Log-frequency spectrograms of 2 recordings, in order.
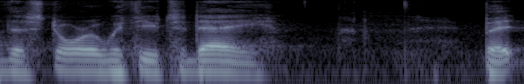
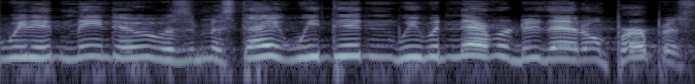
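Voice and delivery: high, hurried mock pleading; panicked protest; 13 semitones higher, faster than usual. Brothers deny stealing to the Egyptian ruler, pleading in mock panic. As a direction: protest innocence in a high, frantic voice.

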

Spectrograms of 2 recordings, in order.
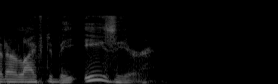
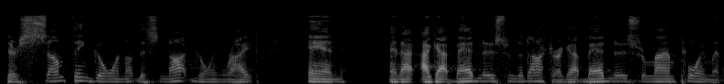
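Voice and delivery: normal talking voice

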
